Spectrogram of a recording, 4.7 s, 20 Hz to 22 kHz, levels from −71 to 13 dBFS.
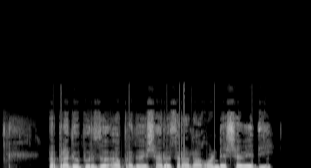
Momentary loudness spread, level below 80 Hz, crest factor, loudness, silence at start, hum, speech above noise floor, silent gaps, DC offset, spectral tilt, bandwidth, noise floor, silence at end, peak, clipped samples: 10 LU; -44 dBFS; 14 dB; -14 LUFS; 0.15 s; none; 24 dB; 0.64-0.73 s; under 0.1%; -5.5 dB/octave; 11 kHz; -37 dBFS; 0.6 s; 0 dBFS; under 0.1%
